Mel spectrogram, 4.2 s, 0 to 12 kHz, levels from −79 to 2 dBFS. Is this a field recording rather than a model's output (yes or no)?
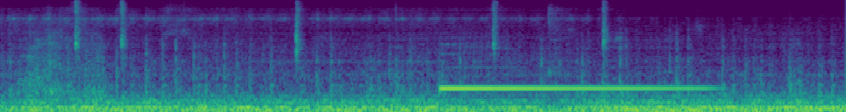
no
